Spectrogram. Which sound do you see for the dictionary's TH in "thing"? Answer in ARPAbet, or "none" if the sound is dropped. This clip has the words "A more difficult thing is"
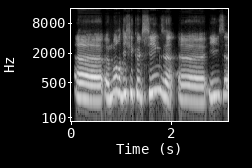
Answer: S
